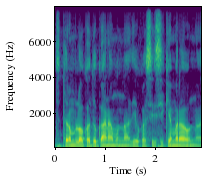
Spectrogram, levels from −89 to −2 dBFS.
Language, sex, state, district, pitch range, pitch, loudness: Telugu, male, Telangana, Mahabubabad, 85-90 Hz, 85 Hz, -18 LUFS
